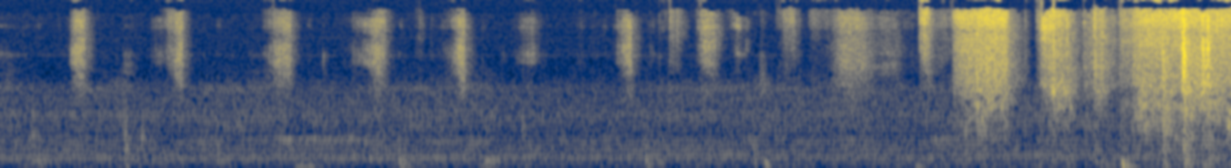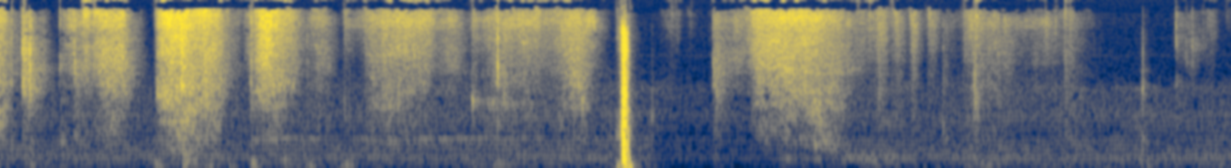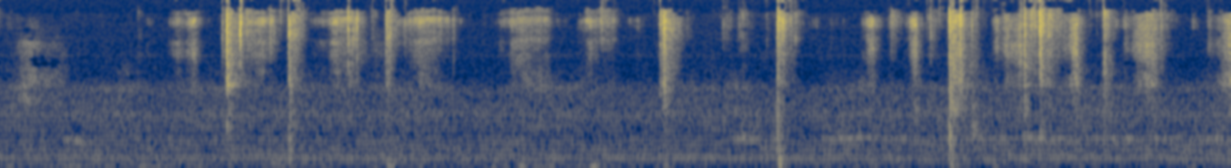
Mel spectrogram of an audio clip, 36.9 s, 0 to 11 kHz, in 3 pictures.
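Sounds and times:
sharp knock: 18.5s - 18.7s.

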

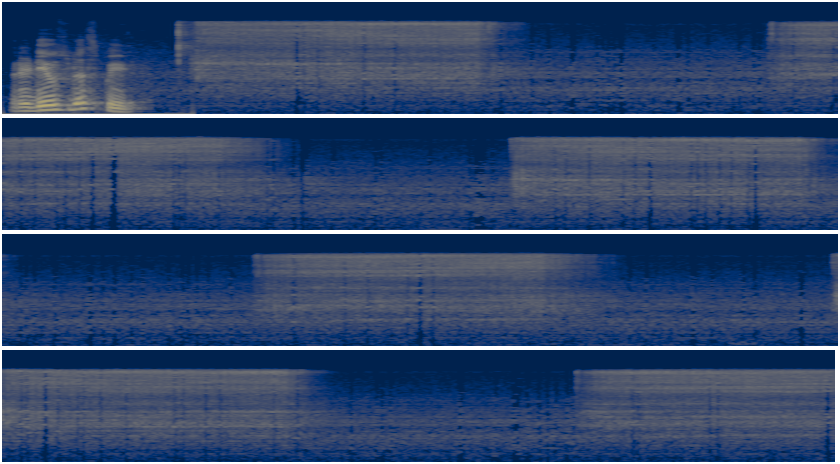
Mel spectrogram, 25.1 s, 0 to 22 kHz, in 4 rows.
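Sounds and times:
robot wheel motors whirring: 1.4s - 3.9s, 5.7s - 8.5s, 10.1s - 12.6s, 14.4s - 17.1s, 18.8s - 21.2s, 23.1s - 25.0s.

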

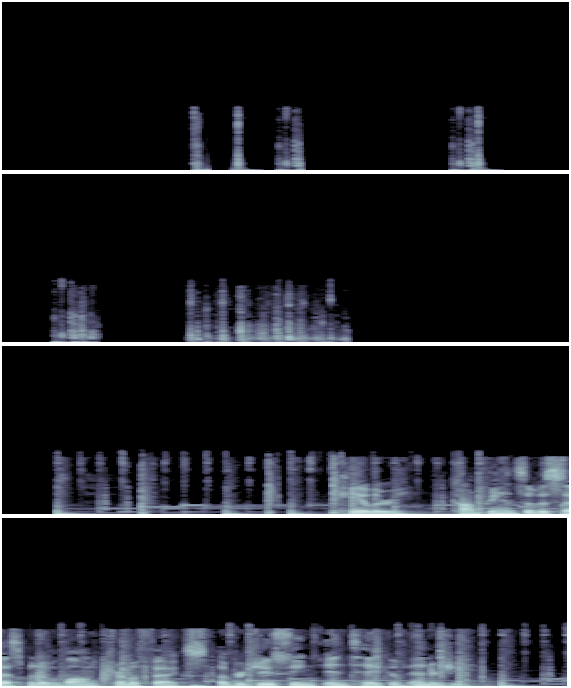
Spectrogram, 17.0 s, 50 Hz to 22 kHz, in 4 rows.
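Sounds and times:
keyboard typing: 1.5s - 2.3s, 3.4s - 3.7s, 4.6s - 5.0s, 5.6s - 6.9s, 10.5s - 12.2s.

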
